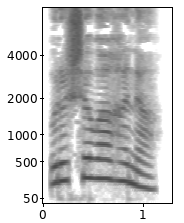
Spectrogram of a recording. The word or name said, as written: ವೃಷವಾಹನ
